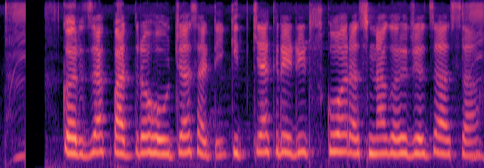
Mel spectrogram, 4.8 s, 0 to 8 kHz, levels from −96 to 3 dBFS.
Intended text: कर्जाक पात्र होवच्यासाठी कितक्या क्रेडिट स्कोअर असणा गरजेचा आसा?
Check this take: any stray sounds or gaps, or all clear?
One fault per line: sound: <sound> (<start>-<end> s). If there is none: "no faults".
no faults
